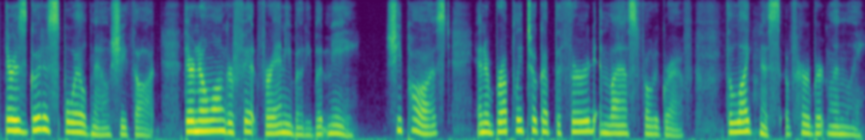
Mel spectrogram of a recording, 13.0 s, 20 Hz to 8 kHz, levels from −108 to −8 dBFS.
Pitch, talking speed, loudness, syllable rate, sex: 180 Hz, 145 wpm, -19 LUFS, 4.3 syllables/s, female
